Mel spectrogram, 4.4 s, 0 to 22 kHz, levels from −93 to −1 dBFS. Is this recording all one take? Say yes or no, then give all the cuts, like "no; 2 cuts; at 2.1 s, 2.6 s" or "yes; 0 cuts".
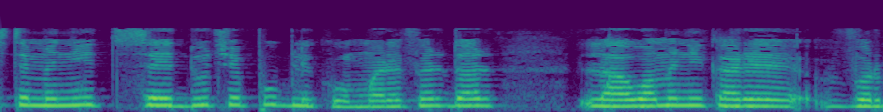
yes; 0 cuts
